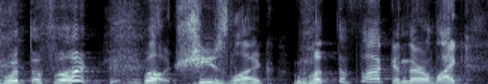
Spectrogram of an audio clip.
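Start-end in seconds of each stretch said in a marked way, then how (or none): 0.0-0.7 loud, high-pitched shocked question; startled disbelief. Retold or imitated. Players reacting to the sudden demon chant, startled. 1.9-2.6 bewildered at herself. Retold or imitated. Singer startled by her own chanting, bewildered.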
